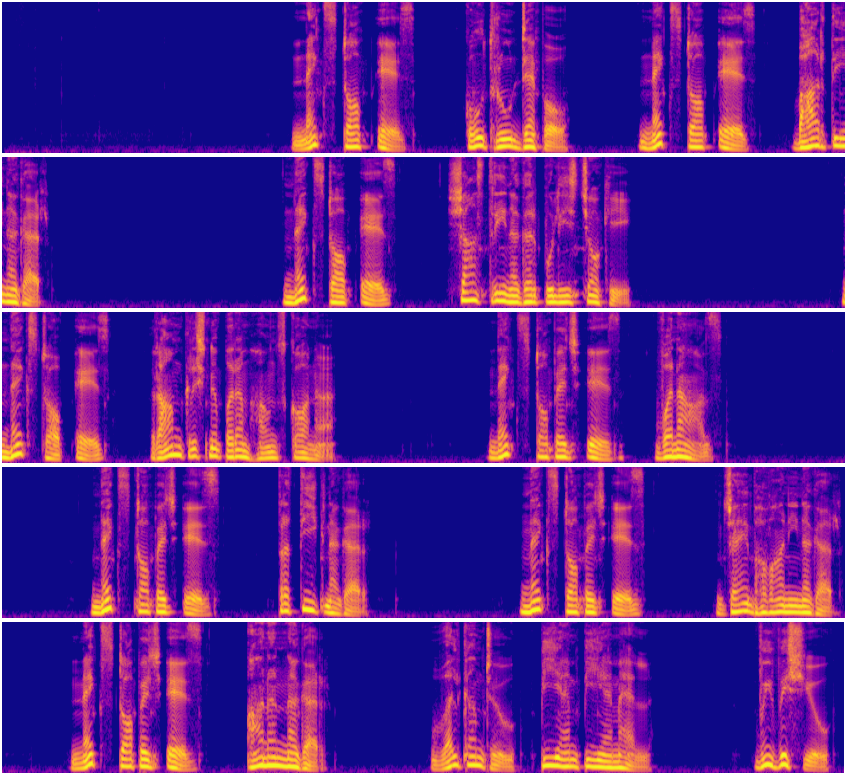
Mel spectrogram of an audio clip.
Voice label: English Male; PMPML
